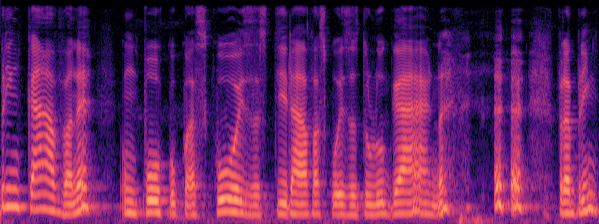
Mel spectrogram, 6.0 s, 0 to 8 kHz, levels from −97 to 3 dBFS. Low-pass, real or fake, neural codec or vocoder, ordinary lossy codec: 7.2 kHz; real; none; none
